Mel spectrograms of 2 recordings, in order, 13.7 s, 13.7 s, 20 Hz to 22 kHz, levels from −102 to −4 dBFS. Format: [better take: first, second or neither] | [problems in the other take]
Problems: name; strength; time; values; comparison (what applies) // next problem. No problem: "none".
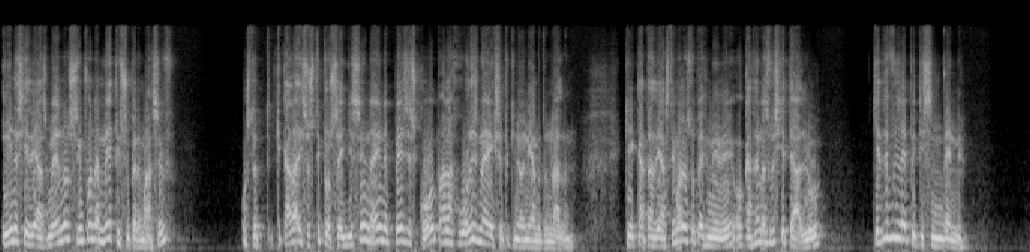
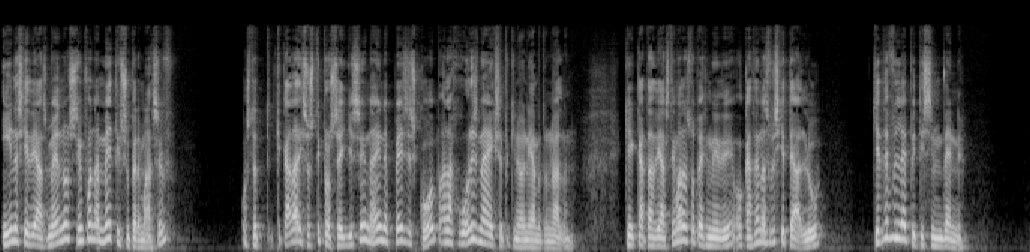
second | distortion; heavy; 7 dB below the speech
